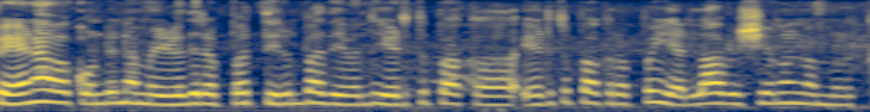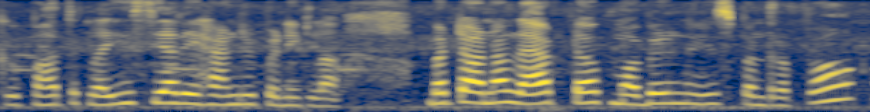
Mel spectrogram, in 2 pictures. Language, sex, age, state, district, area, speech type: Tamil, female, 30-45, Tamil Nadu, Dharmapuri, rural, spontaneous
